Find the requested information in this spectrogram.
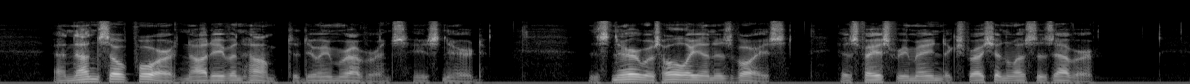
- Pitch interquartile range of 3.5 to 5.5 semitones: Yes, average, 3.8 semitones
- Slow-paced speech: Yes, slow, 130 wpm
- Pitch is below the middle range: Yes, very low, 95 Hz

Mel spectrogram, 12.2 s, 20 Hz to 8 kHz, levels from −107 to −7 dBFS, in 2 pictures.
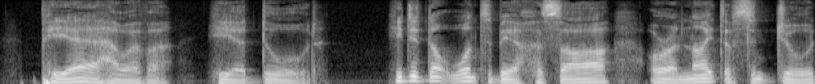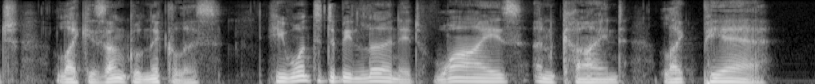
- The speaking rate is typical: Yes, average, 155 wpm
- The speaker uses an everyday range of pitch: Yes, average, 3.8 semitones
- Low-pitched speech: Yes, low, 110 Hz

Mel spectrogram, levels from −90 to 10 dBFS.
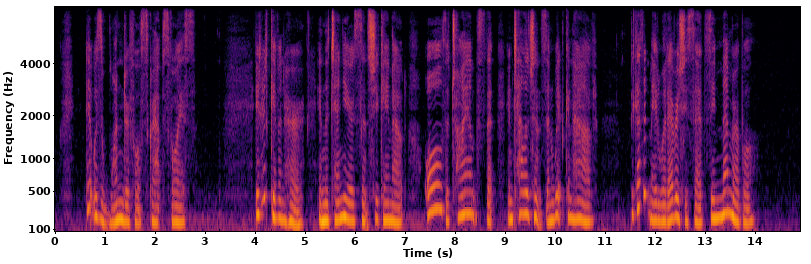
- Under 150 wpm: Yes, slow, 135 wpm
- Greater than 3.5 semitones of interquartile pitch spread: Yes, average, 4.5 semitones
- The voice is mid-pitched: Yes, medium, 180 Hz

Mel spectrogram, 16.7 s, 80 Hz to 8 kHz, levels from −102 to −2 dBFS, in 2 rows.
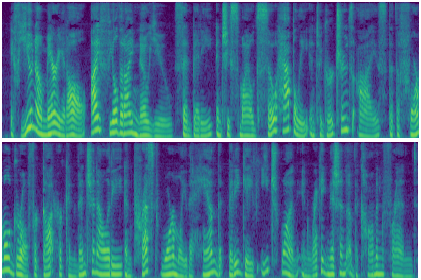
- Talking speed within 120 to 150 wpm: No, average, 165 wpm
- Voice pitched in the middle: Yes, medium, 165 Hz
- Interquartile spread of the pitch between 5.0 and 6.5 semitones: Yes, average, 5.3 semitones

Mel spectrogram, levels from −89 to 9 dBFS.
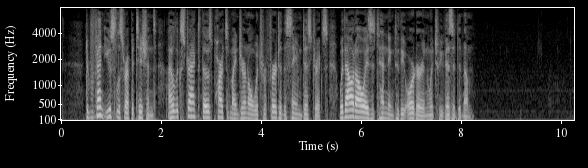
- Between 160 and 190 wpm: Yes, average, 170 wpm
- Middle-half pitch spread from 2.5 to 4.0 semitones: No, average, 5.2 semitones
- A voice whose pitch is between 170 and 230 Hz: No, low, 135 Hz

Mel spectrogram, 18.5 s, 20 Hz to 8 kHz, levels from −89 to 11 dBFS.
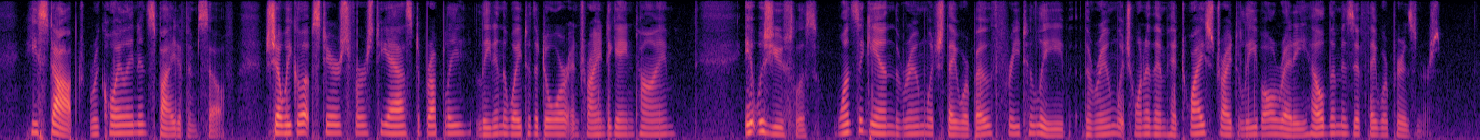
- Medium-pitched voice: Yes, medium, 155 Hz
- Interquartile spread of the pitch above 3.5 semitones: No, average, 2.8 semitones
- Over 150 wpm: Yes, average, 190 wpm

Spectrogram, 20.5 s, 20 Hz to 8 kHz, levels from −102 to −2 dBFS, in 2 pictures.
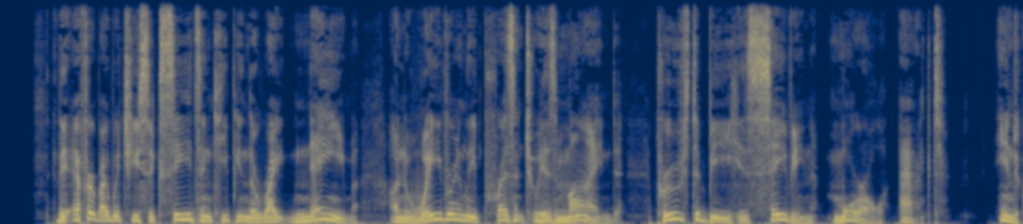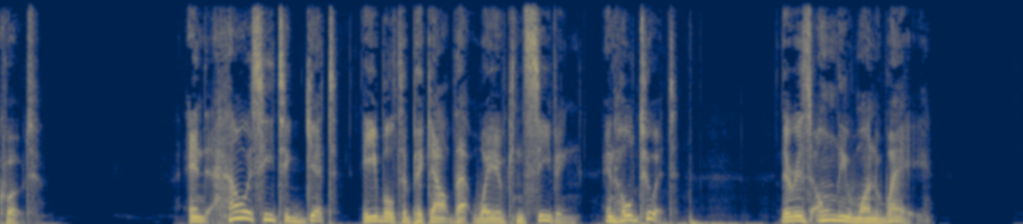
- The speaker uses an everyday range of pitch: No, wide, 5.8 semitones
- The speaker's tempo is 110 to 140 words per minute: Yes, slow, 135 wpm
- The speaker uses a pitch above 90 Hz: Yes, medium, 140 Hz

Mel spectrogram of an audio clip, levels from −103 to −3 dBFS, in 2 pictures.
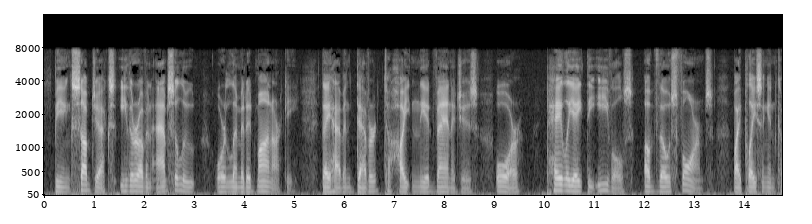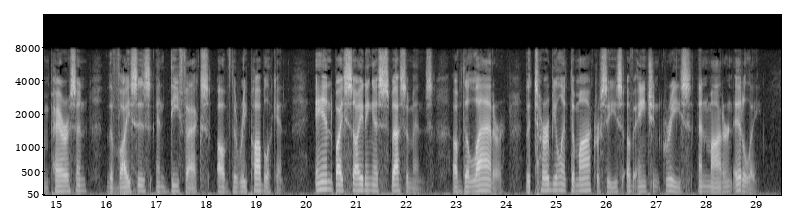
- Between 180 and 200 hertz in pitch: No, low, 105 Hz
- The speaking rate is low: Yes, slow, 105 wpm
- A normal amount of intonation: Yes, average, 3.6 semitones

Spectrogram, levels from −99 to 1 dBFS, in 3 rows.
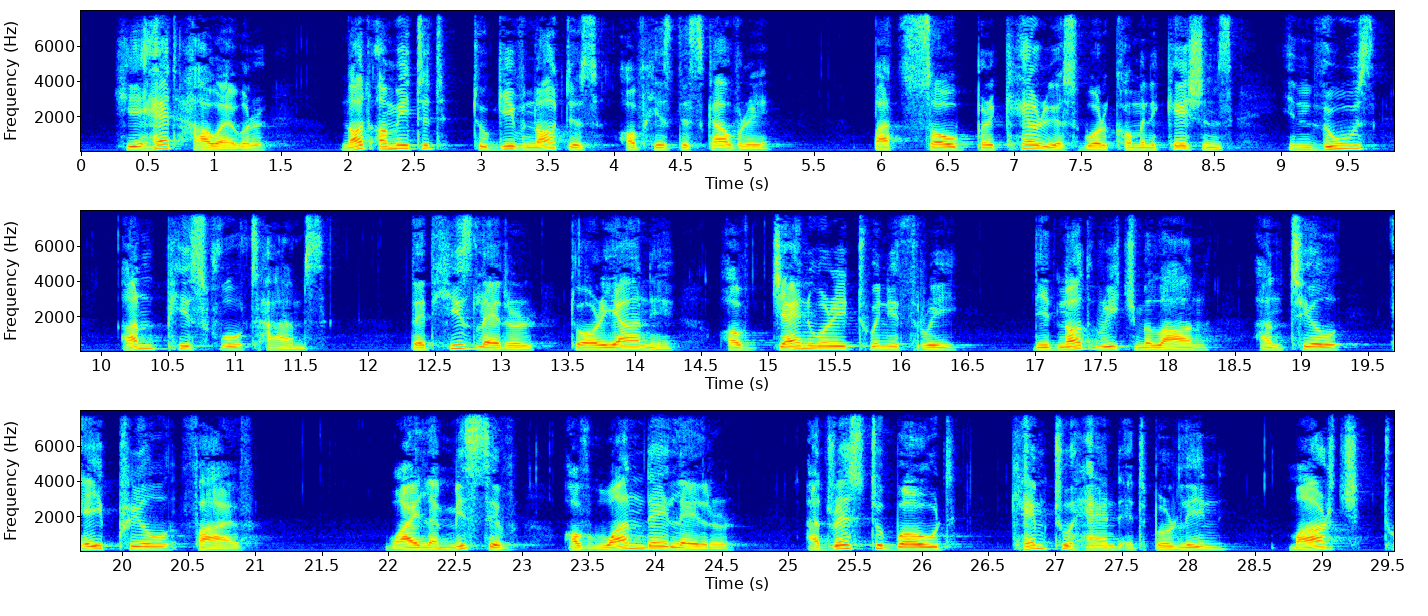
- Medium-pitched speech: Yes, medium, 145 Hz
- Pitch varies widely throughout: No, average, 4.6 semitones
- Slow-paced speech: Yes, slow, 105 wpm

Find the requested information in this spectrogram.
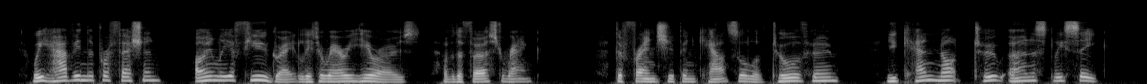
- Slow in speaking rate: No, average, 150 wpm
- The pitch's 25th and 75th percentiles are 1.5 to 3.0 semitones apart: No, average, 5.2 semitones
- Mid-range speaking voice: Yes, medium, 145 Hz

